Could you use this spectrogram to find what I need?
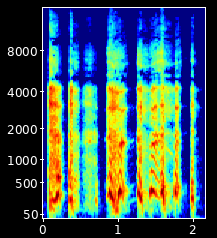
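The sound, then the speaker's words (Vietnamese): A man coughs violently after being released from a chokehold: a rapid string of many harsh, raspy bursts in quick succession, loud and alone. “Người kia mềm oặt ngã xuống đất, ho sù sụ không ngớt.”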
